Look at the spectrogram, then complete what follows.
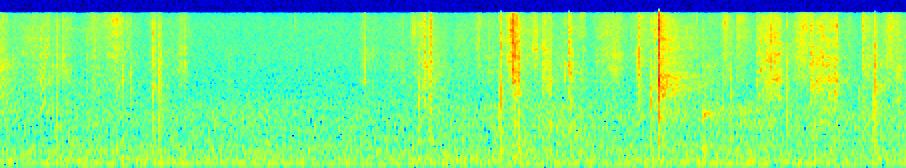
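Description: Basketball trading cards being flipped through by hand, each card slid off the top of a stack: short papery swishes and taps roughly once a second, the sharpest about four seconds in.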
